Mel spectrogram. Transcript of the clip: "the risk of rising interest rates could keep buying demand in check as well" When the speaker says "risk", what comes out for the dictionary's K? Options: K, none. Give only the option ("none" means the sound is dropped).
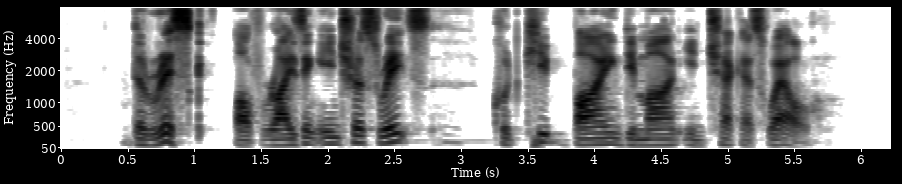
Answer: K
